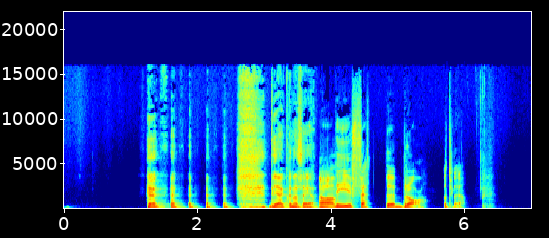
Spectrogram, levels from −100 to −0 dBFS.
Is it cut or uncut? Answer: cut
